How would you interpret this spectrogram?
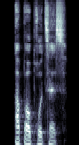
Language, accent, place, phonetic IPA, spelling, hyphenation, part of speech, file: German, Germany, Berlin, [ˈapbaʊ̯pʁoˌt͡sɛs], Abbauprozess, Ab‧bau‧pro‧zess, noun, De-Abbauprozess.ogg
- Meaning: degradation process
